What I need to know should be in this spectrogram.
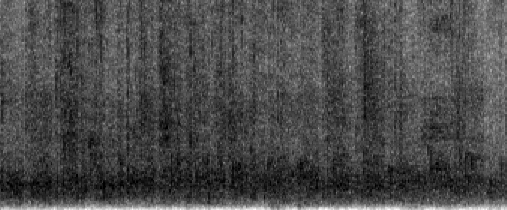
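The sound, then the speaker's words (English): Congregation applause welcoming new church members, a loud, dense and unbroken patter of clapping that stays steady throughout. “If you'll give a hand to our newest members.”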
